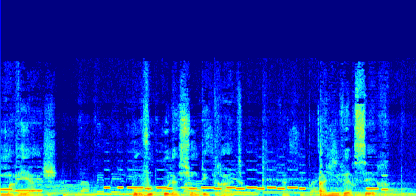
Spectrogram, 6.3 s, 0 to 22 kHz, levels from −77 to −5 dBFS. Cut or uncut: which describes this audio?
uncut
